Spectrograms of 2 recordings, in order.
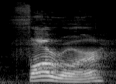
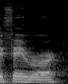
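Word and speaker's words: Farore: Faror, which is how I've always pronounced it, the goddess of courage. Some people say Faror. I don't think there's an official one.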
